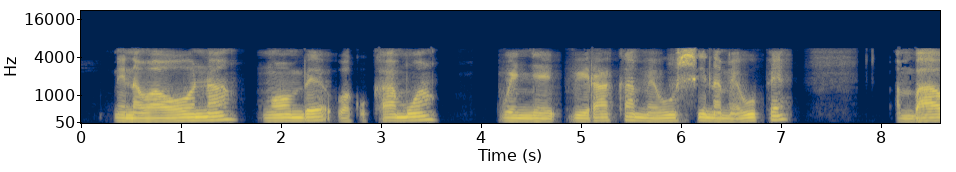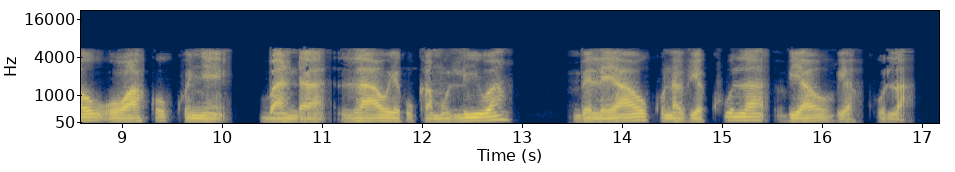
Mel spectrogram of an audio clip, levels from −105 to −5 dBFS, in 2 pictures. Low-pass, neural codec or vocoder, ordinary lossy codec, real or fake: 5.4 kHz; none; AAC, 24 kbps; real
